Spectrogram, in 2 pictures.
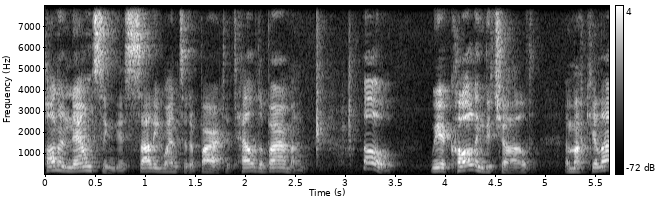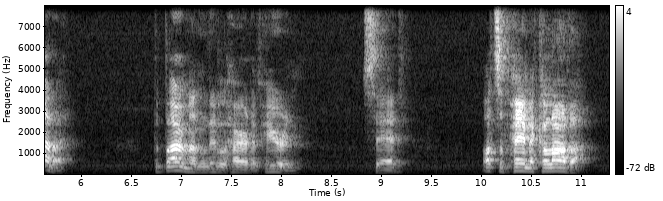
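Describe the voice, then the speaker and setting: A fairly quick, lively voice with an Irish accent, big swings in loudness, and long, frequent pauses. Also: man, high pitch for a man. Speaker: bartender. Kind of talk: comedic cocktail tutorial to camera.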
